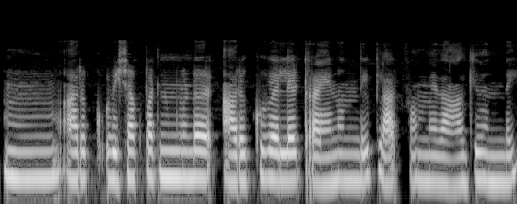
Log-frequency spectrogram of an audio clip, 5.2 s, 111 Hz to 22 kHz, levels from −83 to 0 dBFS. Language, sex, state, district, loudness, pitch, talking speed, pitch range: Telugu, female, Andhra Pradesh, Visakhapatnam, -17 LUFS, 210 Hz, 150 wpm, 200-220 Hz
